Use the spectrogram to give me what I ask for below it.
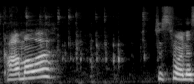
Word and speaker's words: Kamala: I also feel like it's pronounced Kamala.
